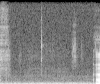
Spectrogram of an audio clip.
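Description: Near silence: low room tone with a few faint, short clicks.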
